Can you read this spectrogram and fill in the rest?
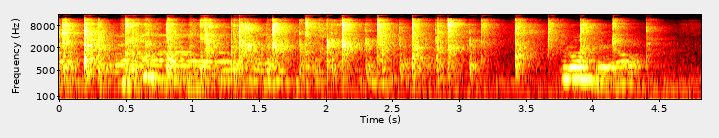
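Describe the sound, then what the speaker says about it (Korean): Church congregation at a Sunday worship service clapping in a loose, uneven rhythm of distinct claps, fairly close, with voices calling out beneath and between the claps. "우리 하나님께 영광의 박수 올리겠습니다."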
